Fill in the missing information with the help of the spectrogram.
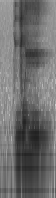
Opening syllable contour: low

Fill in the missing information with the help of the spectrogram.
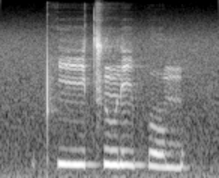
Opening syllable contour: low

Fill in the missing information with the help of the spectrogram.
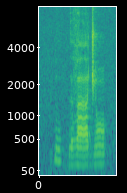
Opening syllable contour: high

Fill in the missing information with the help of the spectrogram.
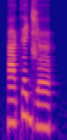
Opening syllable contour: low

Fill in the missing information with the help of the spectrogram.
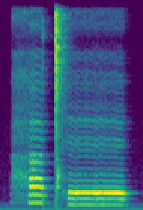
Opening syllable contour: high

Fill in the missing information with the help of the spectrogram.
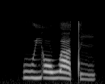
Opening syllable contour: high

